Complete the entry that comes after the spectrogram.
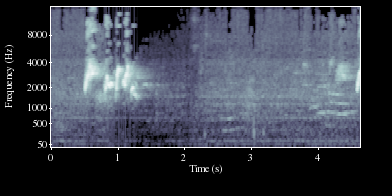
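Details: Red-whiskered bulbul of the Vietnamese type singing one short, bright, warbled phrase of quick rising and falling whistled notes. Quiet low background hum, with faint softer notes toward the end.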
